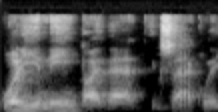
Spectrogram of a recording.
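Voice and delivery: rasping, creaky, rough voice. Retelling what Earl Kaplan asked after the speaker's remark, in Earl Kaplan's raspy voice. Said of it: "in his raspy voice".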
